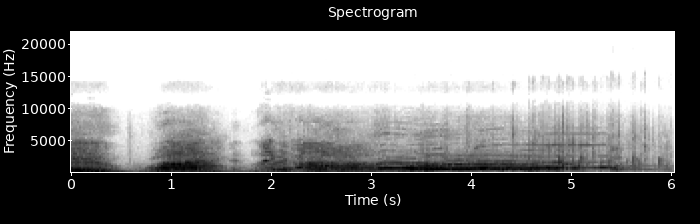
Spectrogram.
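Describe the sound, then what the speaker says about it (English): A crowd at the University of Toronto cheers the Artemis 2 launch, loud whoops and shouts swelling together, with high cries and whistle-like calls rising over steady group chatter. "People at the University of Toronto cheer on the successful launch."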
